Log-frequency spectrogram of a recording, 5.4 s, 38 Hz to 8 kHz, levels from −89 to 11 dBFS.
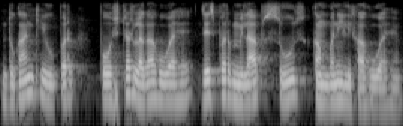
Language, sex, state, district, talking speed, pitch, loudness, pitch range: Hindi, male, Uttar Pradesh, Lucknow, 165 wpm, 120 Hz, -19 LUFS, 115-130 Hz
